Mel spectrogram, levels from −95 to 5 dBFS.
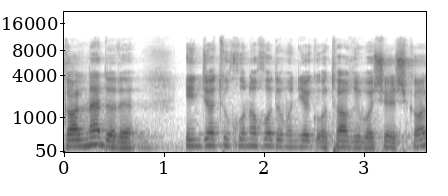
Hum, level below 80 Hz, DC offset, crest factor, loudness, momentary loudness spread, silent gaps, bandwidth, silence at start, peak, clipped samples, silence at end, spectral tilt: none; -60 dBFS; under 0.1%; 18 dB; -34 LUFS; 8 LU; none; 11.5 kHz; 0 s; -16 dBFS; under 0.1%; 0 s; -3.5 dB/octave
